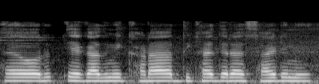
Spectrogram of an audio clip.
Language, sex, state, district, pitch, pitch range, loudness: Hindi, male, Jharkhand, Ranchi, 165 Hz, 160-165 Hz, -13 LUFS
